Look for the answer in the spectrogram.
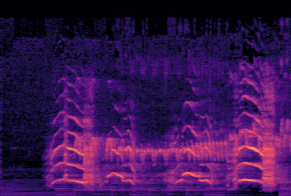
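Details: Three drawn-out, mournful wailing calls from a Yellow-tailed Black Cockatoo, the distinctive call heard from flocks in flight, each rising then falling, about one a second, over soft background music.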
